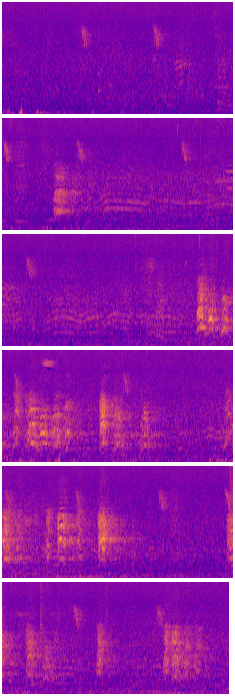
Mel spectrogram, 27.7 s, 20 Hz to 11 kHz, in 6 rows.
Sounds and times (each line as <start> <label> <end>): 5.6 Dogs Barking 6.3
12.3 Dogs Barking 17.2
18.3 Dogs Barking 21.3
23.0 Dogs Barking 25.6
26.2 Dogs Barking 27.4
